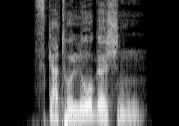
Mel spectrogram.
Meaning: inflection of skatologisch: 1. strong genitive masculine/neuter singular 2. weak/mixed genitive/dative all-gender singular 3. strong/weak/mixed accusative masculine singular 4. strong dative plural
- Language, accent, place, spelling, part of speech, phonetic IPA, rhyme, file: German, Germany, Berlin, skatologischen, adjective, [skatoˈloːɡɪʃn̩], -oːɡɪʃn̩, De-skatologischen.ogg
